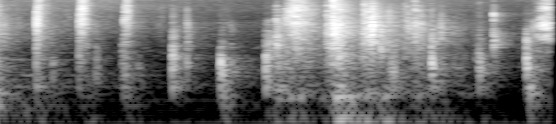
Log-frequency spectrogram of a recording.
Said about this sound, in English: haven't I told you not to slam the door?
